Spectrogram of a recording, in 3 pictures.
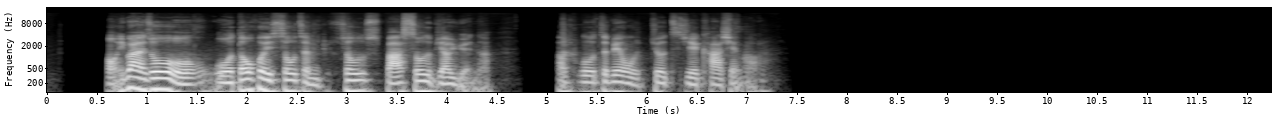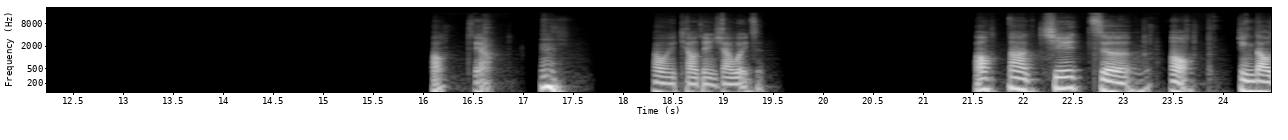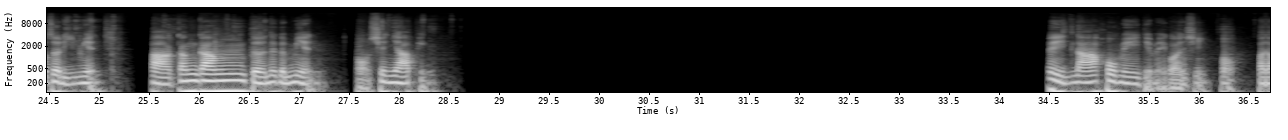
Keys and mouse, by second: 5.2 j, 8.7 shift+click, 9.6 j, 10.8 click, 12.8 j, 13.3 click, 14.1 shift+click, 15.4 j, 16.0 middle click, 16.5 alt+middle click, 17.2 click, 18.0 click, 20.8-23.2 middle drag, 23.5 shift+middle click, 24.2 middle click, 24.9 shift+middle click, 25.4 3, 25.7 click, 26.7 middle click, 28.3 ctrl+click, 29.2 middle click, 30.8 s, 31.2 y, 31.5 KP_0, 31.7 KP_Enter, 32.3 alt+middle click, 33.0 middle click, 33.9 shift+middle click, 34.8 click, 36.6 middle click.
